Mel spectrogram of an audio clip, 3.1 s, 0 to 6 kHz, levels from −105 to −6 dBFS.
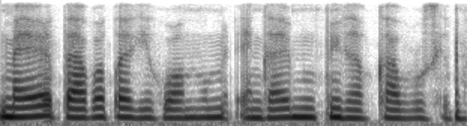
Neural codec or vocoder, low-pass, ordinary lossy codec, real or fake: autoencoder, 22.05 kHz, a latent of 192 numbers a frame, VITS, trained on many speakers; 5.4 kHz; Opus, 64 kbps; fake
